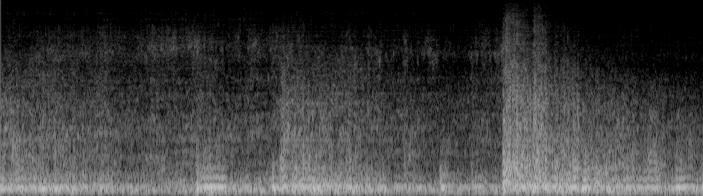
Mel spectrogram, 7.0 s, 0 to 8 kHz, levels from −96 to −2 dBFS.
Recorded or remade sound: remade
